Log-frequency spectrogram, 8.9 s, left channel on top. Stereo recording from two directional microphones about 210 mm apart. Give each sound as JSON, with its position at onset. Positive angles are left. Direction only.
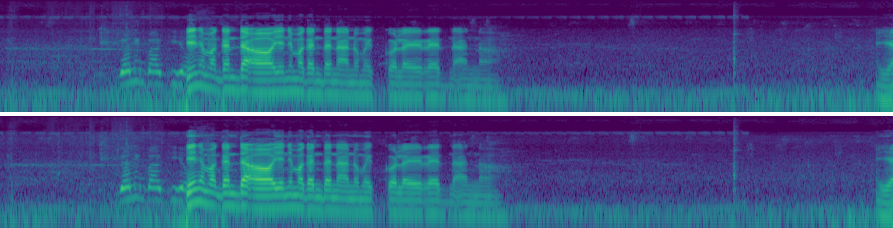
{"t": 1.0, "sound": "speech", "side_deg": -15}
{"t": 8.8, "sound": "speech", "side_deg": -20}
